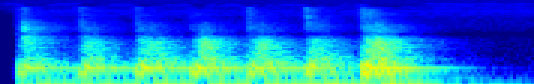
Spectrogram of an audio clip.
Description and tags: Heavy Door Pounding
